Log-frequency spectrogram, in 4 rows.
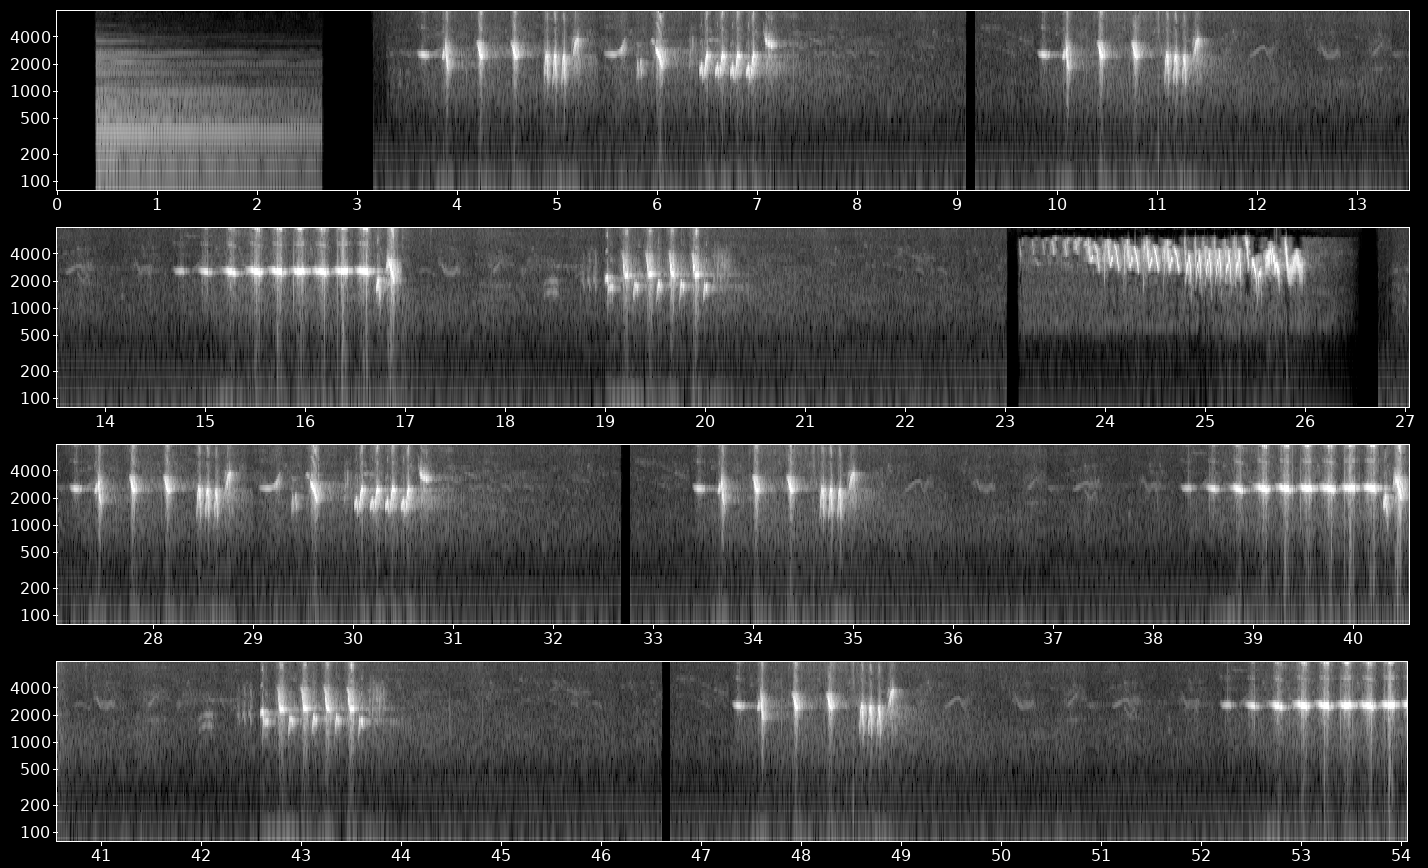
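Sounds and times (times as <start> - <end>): small bird chirping: 23.2 - 26.2, 38.3 - 40.6, 52.0 - 54.0.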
